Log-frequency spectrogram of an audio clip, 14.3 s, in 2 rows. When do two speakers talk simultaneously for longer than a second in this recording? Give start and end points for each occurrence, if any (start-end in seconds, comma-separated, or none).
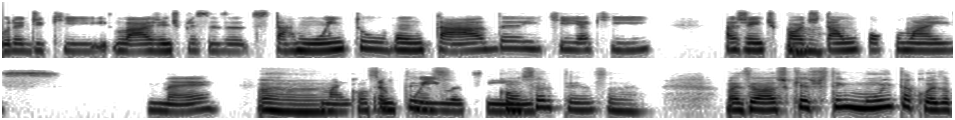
9.5-11.2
